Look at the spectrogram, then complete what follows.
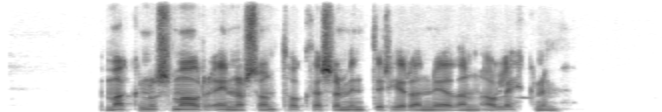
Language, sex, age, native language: Icelandic, male, 40-49, Icelandic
